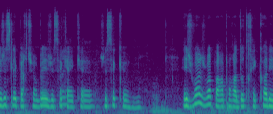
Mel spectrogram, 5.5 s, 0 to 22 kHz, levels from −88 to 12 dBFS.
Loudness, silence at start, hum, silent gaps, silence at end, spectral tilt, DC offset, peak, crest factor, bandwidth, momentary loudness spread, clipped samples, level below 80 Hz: -32 LUFS; 0 s; none; none; 0 s; -6 dB/octave; under 0.1%; -14 dBFS; 18 dB; 15.5 kHz; 16 LU; under 0.1%; -54 dBFS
